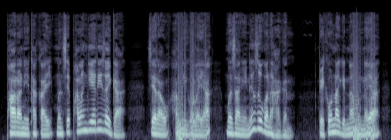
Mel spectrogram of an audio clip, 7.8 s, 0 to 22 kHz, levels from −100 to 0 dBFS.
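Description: A gritty, tearing crackle rides on the speech from 3.35 to 4.22 s and again from 7.06 to 7.49 s. This is processor overload crackle: the processor repeatedly missed deadlines for short buffers, which sounds like buffers of around 5 ms, replaying stale audio with hard edges each time.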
